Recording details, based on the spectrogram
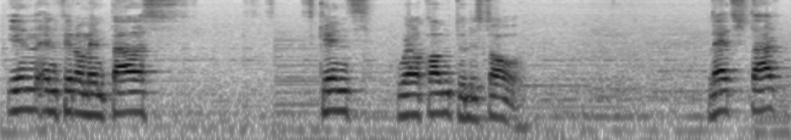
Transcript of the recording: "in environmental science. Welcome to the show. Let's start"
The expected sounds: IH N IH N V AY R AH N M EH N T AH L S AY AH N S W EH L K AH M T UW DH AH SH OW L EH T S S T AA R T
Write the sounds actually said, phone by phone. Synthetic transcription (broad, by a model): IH N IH N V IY R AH M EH N T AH L S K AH N S W EH L K AH M T UW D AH S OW L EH T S S T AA R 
